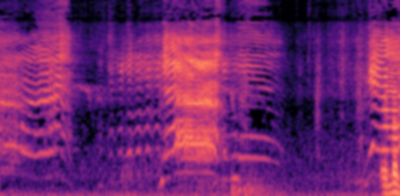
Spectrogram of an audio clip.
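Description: Ganjam goats bleating twice, each call with a quavering, wobbling pitch. The first tails off early, and the second, louder one comes around the middle.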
